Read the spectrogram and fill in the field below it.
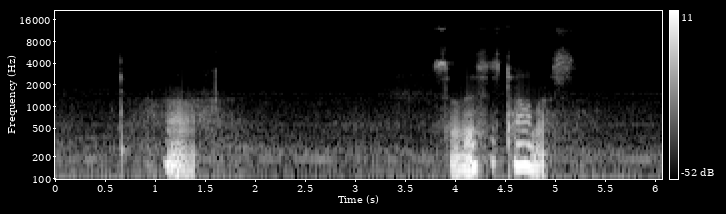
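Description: A pocket watch clicks open and shut.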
